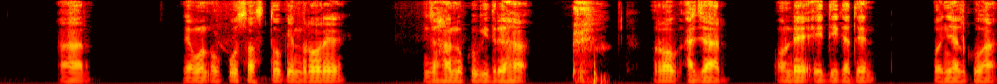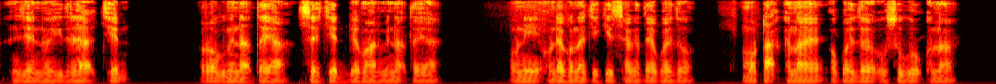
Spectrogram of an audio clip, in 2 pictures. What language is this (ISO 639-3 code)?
sat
